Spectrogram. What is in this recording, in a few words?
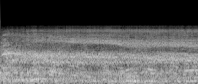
distress, babble, sad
